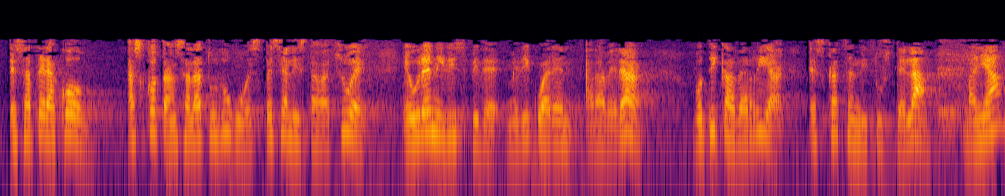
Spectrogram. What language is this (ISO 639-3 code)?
eus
